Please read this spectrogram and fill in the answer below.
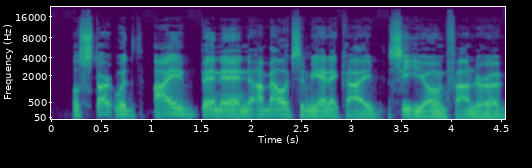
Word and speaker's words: Zemianek: Again, thanks for having me, and great job on the pronunciation. You nailed that. Yeah, so I will start with, I'm Alex Zemianek.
